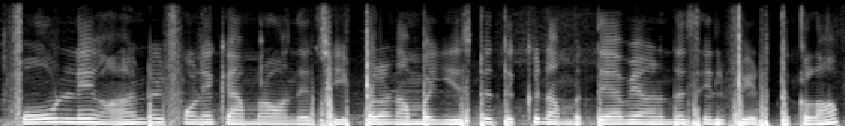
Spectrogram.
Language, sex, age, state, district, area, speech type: Tamil, female, 18-30, Tamil Nadu, Mayiladuthurai, urban, spontaneous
